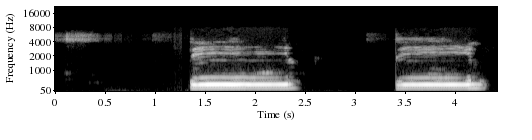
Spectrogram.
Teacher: اس کے بعد اگلا حرف سین، جس کا مخرج بھی وہی ہے جو زا کا مخرج ہے، یعنی زبان کے نوک کو سامنے کے اوپر نیچے کے دانت ملا کر بند کر کے پھر نیچے کے دانتوں کے اوپر سے زبان کے نوک کو لگائیں گے، اور زبان ذرا سی گھسے گی، سیٹی کی آواز آئے گی، سین، سین۔ آواز ہمیشہ پتلی رہے گی، باریک رہے گی۔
